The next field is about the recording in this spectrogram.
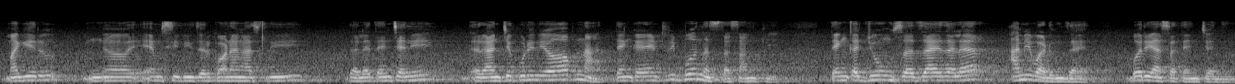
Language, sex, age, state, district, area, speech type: Goan Konkani, female, 60+, Goa, Bardez, urban, spontaneous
